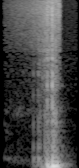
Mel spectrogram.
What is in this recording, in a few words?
cards deal flop, poker; poker game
